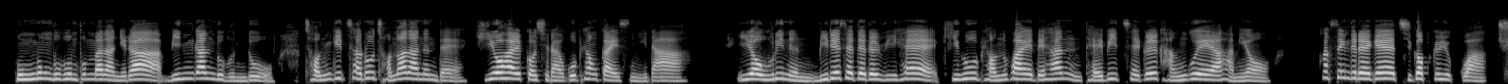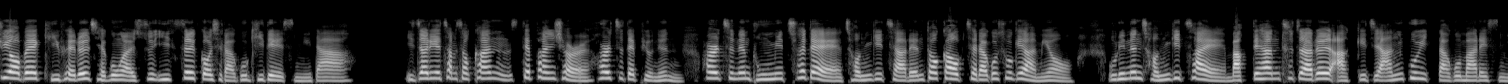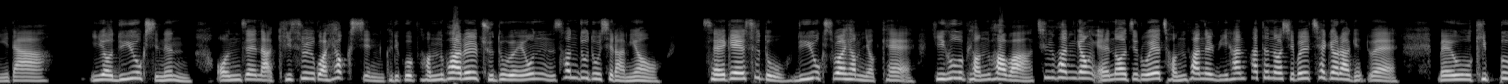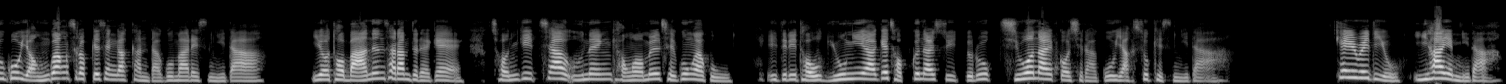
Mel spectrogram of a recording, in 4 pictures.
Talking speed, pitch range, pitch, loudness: 310 characters per minute, 190-260 Hz, 225 Hz, -18 LUFS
